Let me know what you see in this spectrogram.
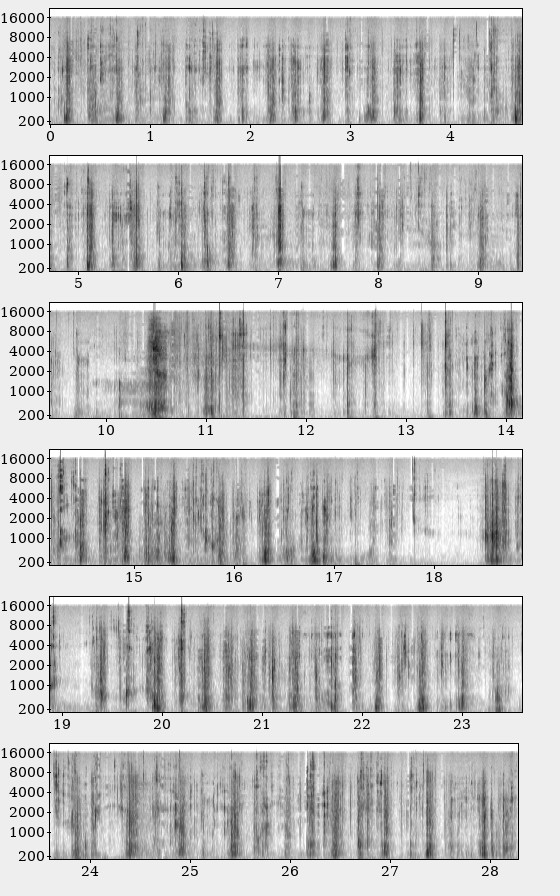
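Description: Close-miked chewing of boiled octopus tentacle: a dense run of wet clicks and smacks, with a brief silent break about two-thirds of the way through.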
